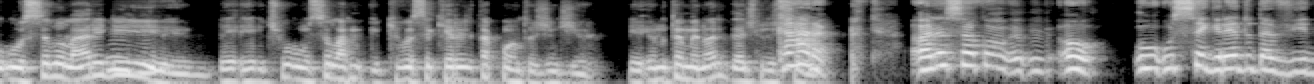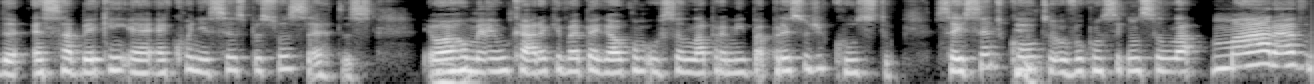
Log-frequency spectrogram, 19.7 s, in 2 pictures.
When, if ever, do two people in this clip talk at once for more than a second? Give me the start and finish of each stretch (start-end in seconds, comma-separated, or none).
none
